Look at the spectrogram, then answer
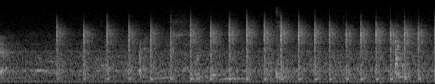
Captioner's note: tapping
